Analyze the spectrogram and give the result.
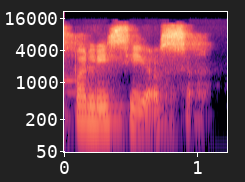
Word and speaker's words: policías: Los dos policías. – Policías. Policías. – Los dos policías. – Okay, so. Este es el acento. So, el acento marca la I, larga. – Mm. – It marks the long I.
